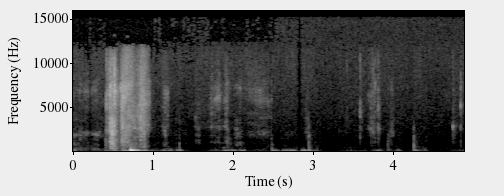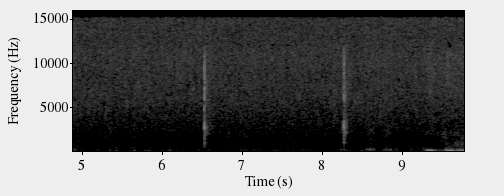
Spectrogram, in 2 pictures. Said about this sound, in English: Turning pages is hard when you don't have thumbs.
